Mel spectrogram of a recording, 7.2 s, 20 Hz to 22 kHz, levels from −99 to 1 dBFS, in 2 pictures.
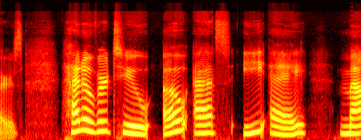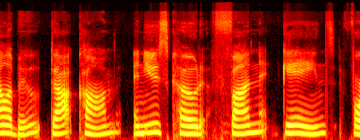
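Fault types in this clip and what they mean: Short concealed packet loss: at 2.09 to 2.17 s, 3.83 to 3.87 s and 5.03 to 5.16 s, 20 ms pieces of speech arrived too late, so the receiver stretched the preceding sound over each gap, leaving brief smears, and the last one adds roughly 10 ms.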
